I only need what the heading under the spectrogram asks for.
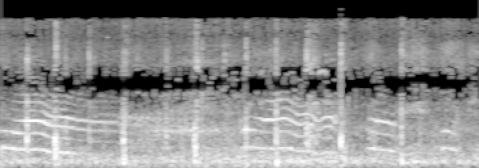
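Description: A chubby baby, sucking its finger, cries in repeated, wavering wails, loud, over a steady low rumble with occasional sharp clicks.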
